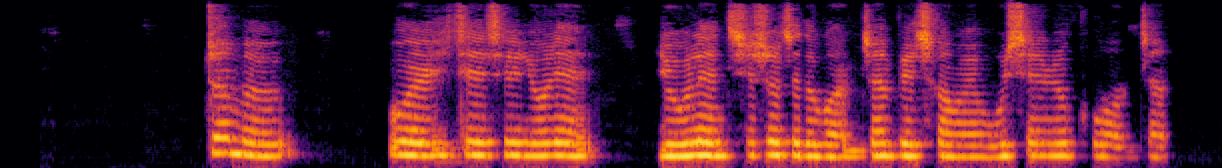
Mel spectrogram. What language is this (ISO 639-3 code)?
zho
